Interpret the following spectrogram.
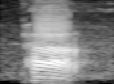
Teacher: اگر پے کو ہم پڑھیں گے تو اس میں تھوڑی سی پھے کی آواز ہوگی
